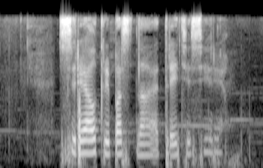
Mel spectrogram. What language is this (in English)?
Russian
